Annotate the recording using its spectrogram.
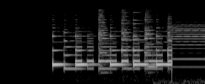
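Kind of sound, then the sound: signal or alarm, telephone ringtone ringing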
